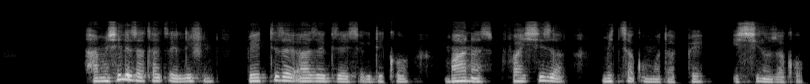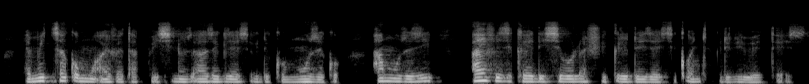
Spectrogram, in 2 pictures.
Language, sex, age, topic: Gamo, male, 18-24, agriculture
